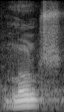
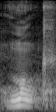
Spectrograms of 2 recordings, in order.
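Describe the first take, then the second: First: The name is said with another anglicized pronunciation. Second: The name is said with the Norwegian pronunciation. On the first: The speaker calls it wrong. "or Munch" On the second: The speaker calls it right. "but the Norwegians say Munch"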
